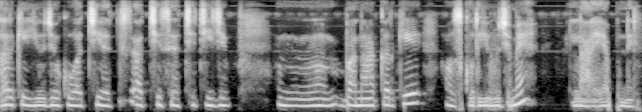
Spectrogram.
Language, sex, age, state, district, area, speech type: Hindi, female, 30-45, Uttar Pradesh, Ghazipur, rural, spontaneous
